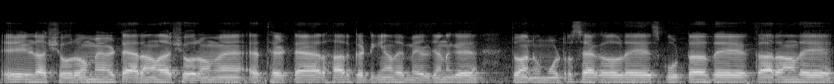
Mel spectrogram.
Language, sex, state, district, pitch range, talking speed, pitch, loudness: Punjabi, male, Punjab, Kapurthala, 105-110 Hz, 180 wpm, 110 Hz, -16 LUFS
